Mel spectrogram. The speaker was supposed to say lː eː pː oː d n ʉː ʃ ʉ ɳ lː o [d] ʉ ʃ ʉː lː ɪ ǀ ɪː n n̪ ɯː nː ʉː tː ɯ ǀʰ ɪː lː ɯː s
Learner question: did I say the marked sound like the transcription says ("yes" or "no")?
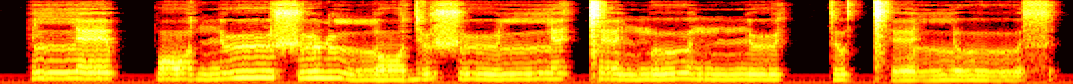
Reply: yes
